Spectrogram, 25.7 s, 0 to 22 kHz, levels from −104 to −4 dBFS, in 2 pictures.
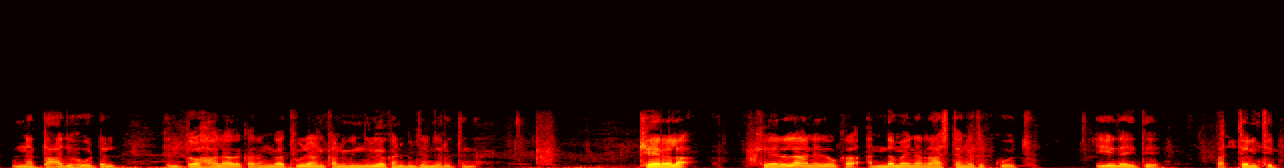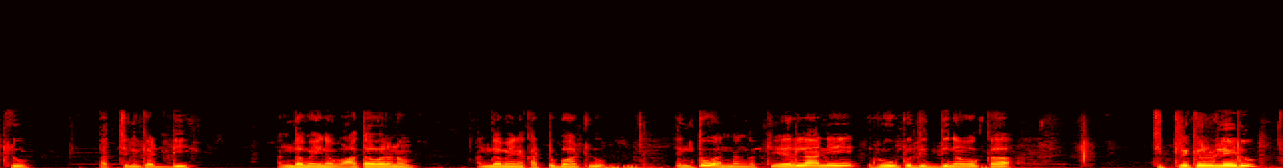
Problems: none marked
